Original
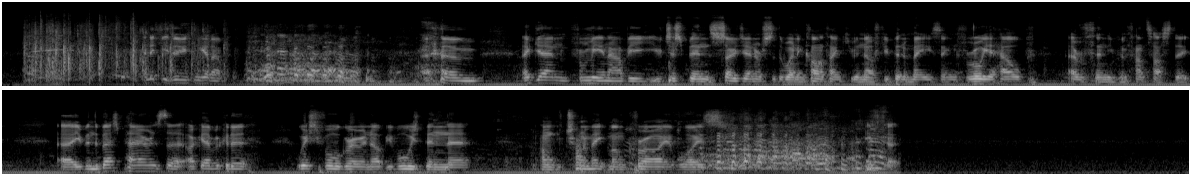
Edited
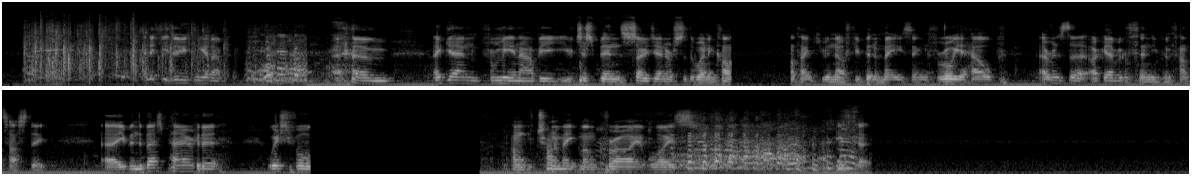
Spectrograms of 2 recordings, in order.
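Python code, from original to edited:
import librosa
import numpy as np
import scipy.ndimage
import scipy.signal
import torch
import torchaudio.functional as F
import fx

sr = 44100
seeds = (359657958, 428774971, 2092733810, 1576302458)

y = fx.edit(x, sr, fx.cut(start_s=3.05, length_s=0.89),
    fx.insert_room_tone(at_s=8.18, length_s=0.6),
    fx.move(start_s=13.35, length_s=0.73, to_s=10.79),
    fx.silence(start_s=15.25, length_s=1.7), tone=tone)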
